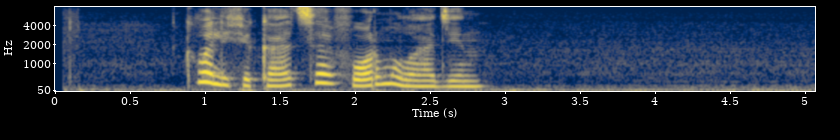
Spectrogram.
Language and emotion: Russian, neutral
